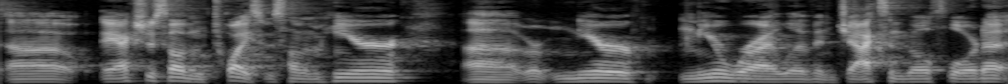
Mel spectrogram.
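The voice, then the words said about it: Sick-sounding voice. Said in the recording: “as you can probably still hear from my voice, I'm still a little bit sick”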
